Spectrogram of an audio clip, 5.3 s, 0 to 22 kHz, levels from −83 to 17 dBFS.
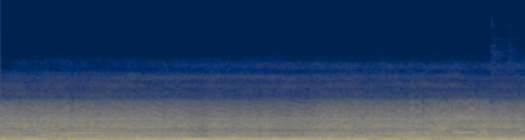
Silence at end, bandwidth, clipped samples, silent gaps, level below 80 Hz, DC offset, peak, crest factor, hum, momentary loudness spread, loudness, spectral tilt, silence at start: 0 s; 10 kHz; under 0.1%; none; -44 dBFS; under 0.1%; -2 dBFS; 12 dB; none; 2 LU; -14 LUFS; -6.5 dB/octave; 0 s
